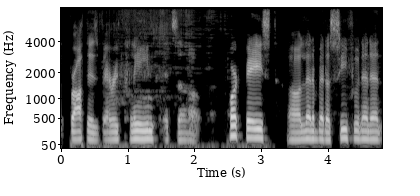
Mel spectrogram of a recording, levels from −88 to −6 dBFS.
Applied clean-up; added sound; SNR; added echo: classical method Wiener filter.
